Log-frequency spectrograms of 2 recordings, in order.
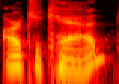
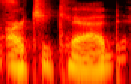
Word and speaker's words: Archicad: So, next up, I spoke with Ransen Radcliffe at Graphosoft's Archicad. And oop, I'm sorry I pronounced that wrong. For many years, I've always pronounced it Archiead.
